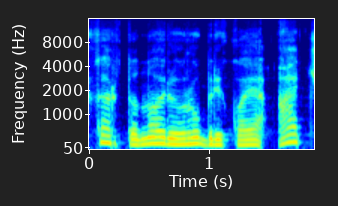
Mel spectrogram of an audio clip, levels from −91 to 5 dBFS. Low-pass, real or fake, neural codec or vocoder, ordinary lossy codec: 14.4 kHz; fake; vocoder, 44.1 kHz, 128 mel bands, Pupu-Vocoder; Opus, 32 kbps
